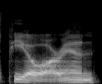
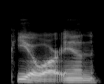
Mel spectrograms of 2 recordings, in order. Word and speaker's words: porneuo: It's Porneuo. Strong's G 4203. Porneuo. Porneuo. And you see the pronunciation PORN-YOO-O.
